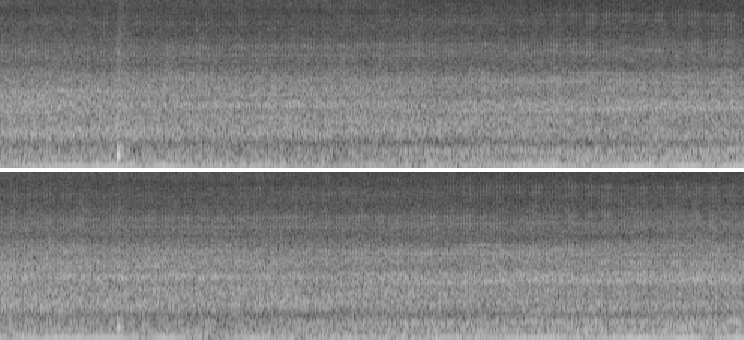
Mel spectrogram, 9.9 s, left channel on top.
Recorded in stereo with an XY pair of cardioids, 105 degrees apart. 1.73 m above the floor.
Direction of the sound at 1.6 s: 50° left.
